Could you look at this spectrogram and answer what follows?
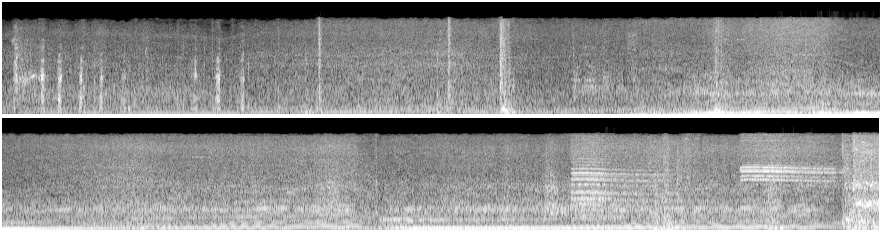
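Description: A car in Grand Theft Auto drives steadily, its engine humming and then climbing in pitch as it accelerates, easing and revving again through gear shifts, with a brief voice near the start.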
